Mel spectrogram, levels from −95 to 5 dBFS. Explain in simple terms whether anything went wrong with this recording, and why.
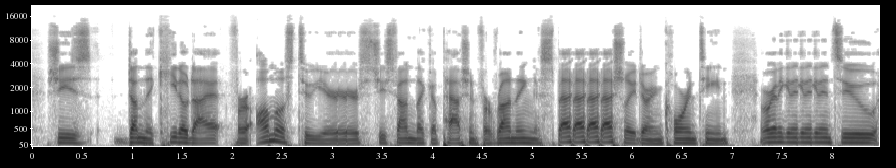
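The speech stutters three times, as if the recording briefly skips back. Just after "diet for almost two", near 3.04 to 3.23 s, a snippet of about 93 ms plays twice more. Between "a passion for running" and "during quarantine", from 5.39 to 5.81 s, a 139 ms piece repeats three extra times. At 7.64 to 7.92 s, another 139 ms piece repeats twice. This is repeated frames: short chunks of the compressed audio were stored or sent more than once, so the player played them again, adding a fraction of a second each time.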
